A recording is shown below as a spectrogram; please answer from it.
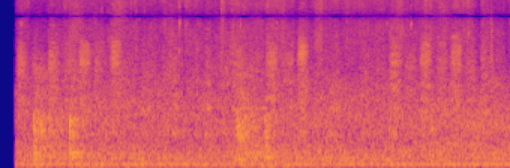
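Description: A corgi panting, open-mouthed with tongue out, in quick, uneven puffs of breath.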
